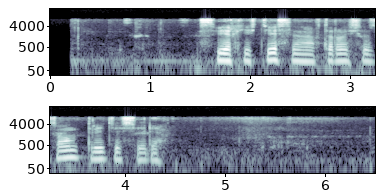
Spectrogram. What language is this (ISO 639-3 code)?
rus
